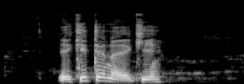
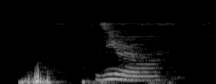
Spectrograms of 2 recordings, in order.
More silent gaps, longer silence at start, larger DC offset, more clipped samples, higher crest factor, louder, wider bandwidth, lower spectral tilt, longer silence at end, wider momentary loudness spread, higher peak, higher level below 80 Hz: neither; first, 0.6 s vs 0.2 s; neither; neither; about the same, 16 dB vs 20 dB; first, -14 LUFS vs -30 LUFS; first, 11.5 kHz vs 7.6 kHz; second, -5 dB/octave vs -7.5 dB/octave; first, 0.85 s vs 0.55 s; second, 5 LU vs 18 LU; first, 0 dBFS vs -10 dBFS; second, -60 dBFS vs -42 dBFS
